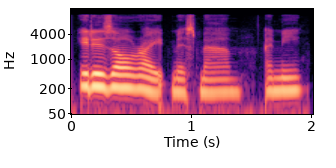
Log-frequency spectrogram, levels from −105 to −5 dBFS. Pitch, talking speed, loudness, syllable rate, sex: 185 Hz, 180 wpm, -18 LUFS, 5.3 syllables/s, female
